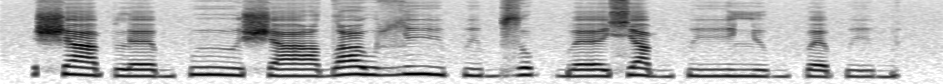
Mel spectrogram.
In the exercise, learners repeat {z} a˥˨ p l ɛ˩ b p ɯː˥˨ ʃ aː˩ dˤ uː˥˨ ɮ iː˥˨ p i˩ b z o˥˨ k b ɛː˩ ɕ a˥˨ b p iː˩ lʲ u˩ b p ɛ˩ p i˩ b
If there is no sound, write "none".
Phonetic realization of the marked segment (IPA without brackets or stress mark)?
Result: ʃ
